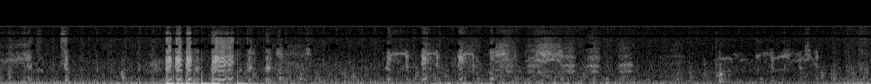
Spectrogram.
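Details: Ducks on a January 6, 2012 morning after the year's first snow, hungry and restless from being cooped up. They chatter in scattered short nasal calls, a louder cluster near the start, with a low background rumble.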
